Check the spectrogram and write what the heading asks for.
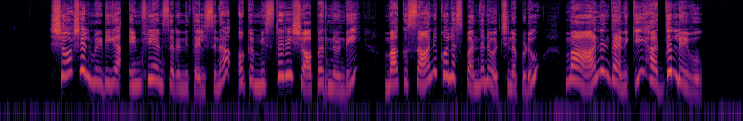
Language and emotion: Telugu, happy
